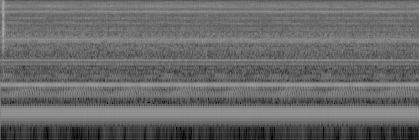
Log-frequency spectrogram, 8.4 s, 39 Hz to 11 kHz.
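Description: Washing-machine induction motor running through a light dimmer switch turned down to just above off, giving a loud, steady electrical hum. It is still spinning at near full speed, about 1785 RPM: the motor keeps chasing line frequency and the dimmer does not slow it.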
